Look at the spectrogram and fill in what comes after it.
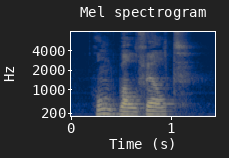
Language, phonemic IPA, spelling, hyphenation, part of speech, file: Dutch, /ˈɦɔŋk.bɑlˌvɛlt/, honkbalveld, honk‧bal‧veld, noun, Nl-honkbalveld.ogg
- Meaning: baseball field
